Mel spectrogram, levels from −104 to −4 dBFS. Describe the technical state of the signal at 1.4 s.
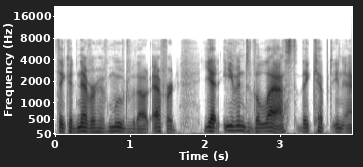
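At 1.4 s the signal is intact, with no audible fault at that point in the speech.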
